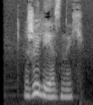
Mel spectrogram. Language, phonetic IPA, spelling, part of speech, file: Russian, [ʐɨˈlʲeznɨj], железный, adjective, Ru-железный.ogg
- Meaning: 1. iron 2. ferrous 3. ferric 4. ironclad (certain, reliable, unbreakable) 5. metallic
